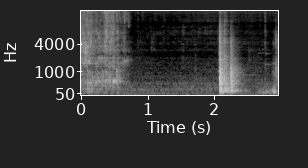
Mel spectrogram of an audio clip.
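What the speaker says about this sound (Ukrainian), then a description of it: "Тепер я її виливаю в ємність." Salt brine for quick-pickled cucumbers is poured into a container in two short splashing pours separated by a quiet pause, close by, with no talk.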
